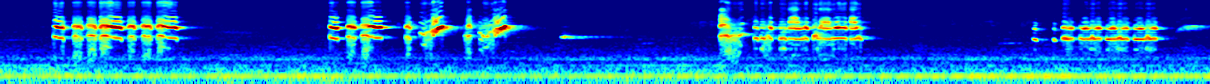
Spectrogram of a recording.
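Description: A cockatiel chatters in bursts of raspy, speech-like phrases mixed with squeaks and short whistles.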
